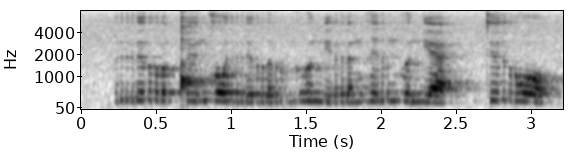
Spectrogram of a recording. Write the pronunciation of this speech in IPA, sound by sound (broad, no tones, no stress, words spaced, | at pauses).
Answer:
rʲoro ǃy nzorʲorɯr ɡʱɯmʲærø nzirnzɯnʲæ | tyrwo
